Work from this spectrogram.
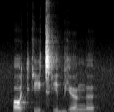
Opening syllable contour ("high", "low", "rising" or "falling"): falling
